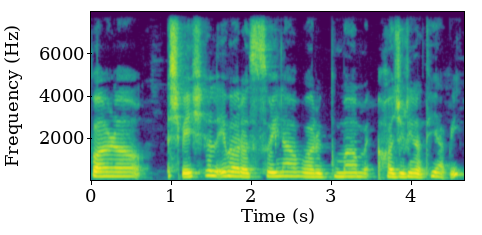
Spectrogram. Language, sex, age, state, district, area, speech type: Gujarati, female, 45-60, Gujarat, Valsad, rural, spontaneous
